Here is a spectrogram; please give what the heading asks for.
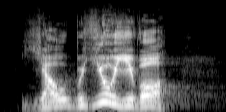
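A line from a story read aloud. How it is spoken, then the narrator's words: Shout. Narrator (Russian): закричал Исав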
